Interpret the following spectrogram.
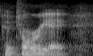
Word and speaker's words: Couturier: Let me learn my pronunciations. Couturier.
